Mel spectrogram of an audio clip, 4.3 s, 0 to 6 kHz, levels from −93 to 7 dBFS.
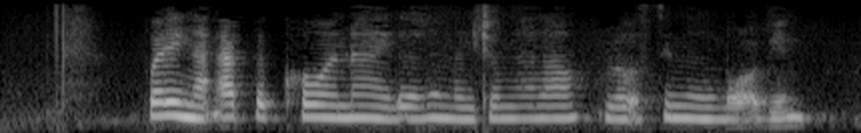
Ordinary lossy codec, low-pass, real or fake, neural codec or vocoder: MP3, 24 kbps; 5.4 kHz; fake; codec, 16 kHz, 0.5 kbps, X-Codec, HuBERT features, trained on balanced general audio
